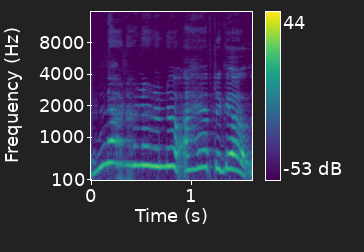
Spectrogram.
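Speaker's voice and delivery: a squeaky frantic refusal; retold girl begging to leave, frantic; mock panic.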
